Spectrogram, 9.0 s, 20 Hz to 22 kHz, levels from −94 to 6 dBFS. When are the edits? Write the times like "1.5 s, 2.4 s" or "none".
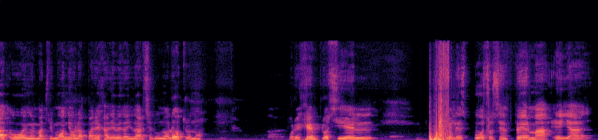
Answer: none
